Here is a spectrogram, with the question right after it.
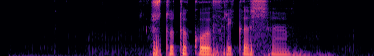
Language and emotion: Russian, neutral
